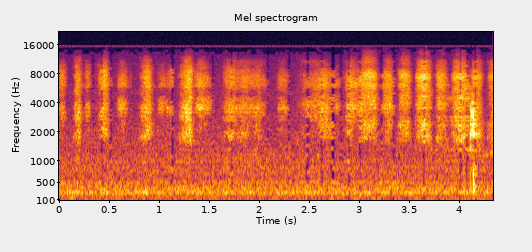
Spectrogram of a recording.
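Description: Pencil scratching faintly on sketchbook paper in quick, short shading strokes, a few a second, as tone and a core shadow are laid into a figure drawing.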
